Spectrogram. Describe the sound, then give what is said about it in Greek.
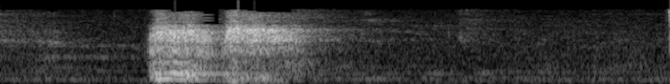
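Two harsh coughs in quick succession from a speaker with a cold, loud against a quiet background, followed by near silence. “Και εγώ φταίω τώρα που έχω βήχαν και δεν μπορώ να σας μιλήσω”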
